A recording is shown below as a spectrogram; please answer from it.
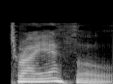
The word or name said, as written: triethyl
